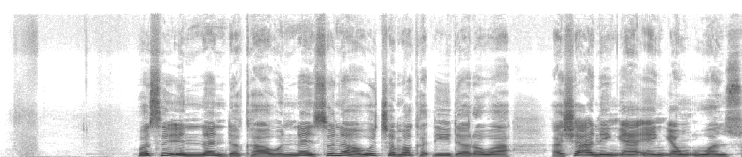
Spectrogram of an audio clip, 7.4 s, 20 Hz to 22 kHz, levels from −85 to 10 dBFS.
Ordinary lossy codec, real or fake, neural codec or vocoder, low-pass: none; real; none; none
